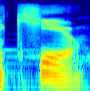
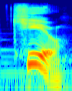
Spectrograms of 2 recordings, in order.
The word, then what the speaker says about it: queue: And in Britain, we stand in a queue. Queue. Q-U-E-U-E. Queue. That's a funny looking word with all those vowels. It is, and it's pronounced just like the letter Q.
